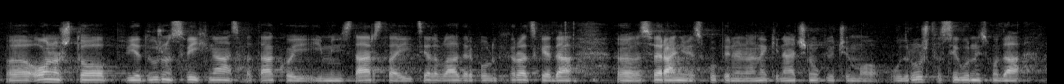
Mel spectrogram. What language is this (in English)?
Croatian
